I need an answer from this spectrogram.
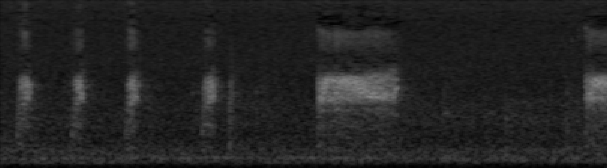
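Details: Squirrel noises: four brisk chirps, then a long grating buzz, with another buzz starting at the very end.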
